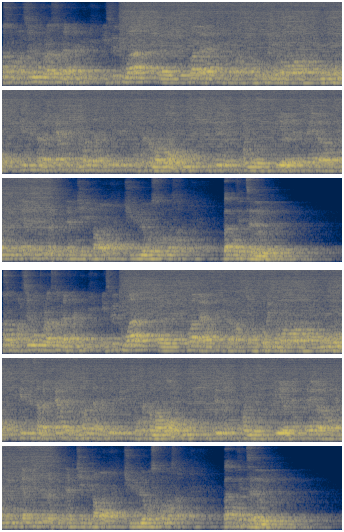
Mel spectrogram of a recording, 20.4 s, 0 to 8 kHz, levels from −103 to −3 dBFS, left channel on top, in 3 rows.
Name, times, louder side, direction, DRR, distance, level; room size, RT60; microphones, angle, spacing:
voice 1, 0.0-6.8 7.1-17.2, right 1 dB, 30° right, -4 dB, 0.4 m, -28 dB
sound 1, 2.3-14.6, left 1 dB, 90° left, 0.6 m, -42 dB
voice 2, 18.0-19.1, left 1 dB, 55° left, -6 dB, 0.6 m, -27 dB
2.5 x 2.3 x 2.6 m, 2.5 s
head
